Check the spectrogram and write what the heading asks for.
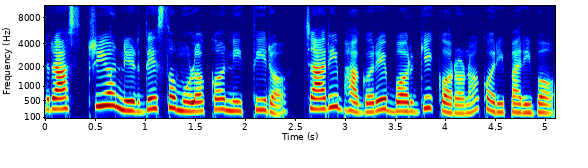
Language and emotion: Odia, neutral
